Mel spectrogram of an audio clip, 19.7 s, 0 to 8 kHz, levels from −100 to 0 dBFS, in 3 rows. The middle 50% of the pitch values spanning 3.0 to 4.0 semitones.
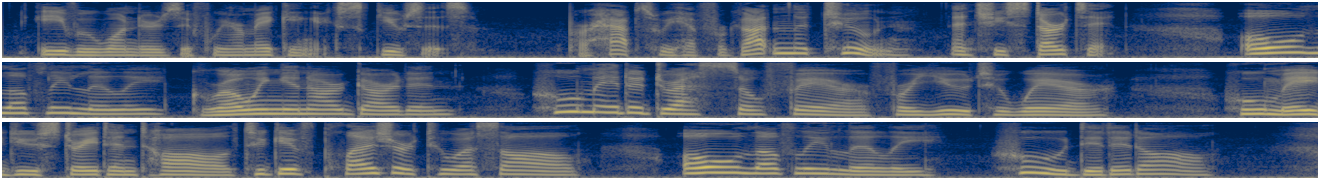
No: average, 4.7 semitones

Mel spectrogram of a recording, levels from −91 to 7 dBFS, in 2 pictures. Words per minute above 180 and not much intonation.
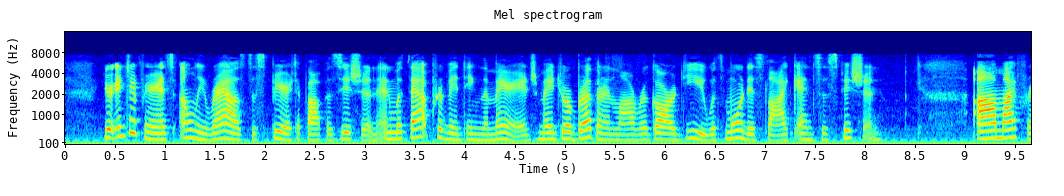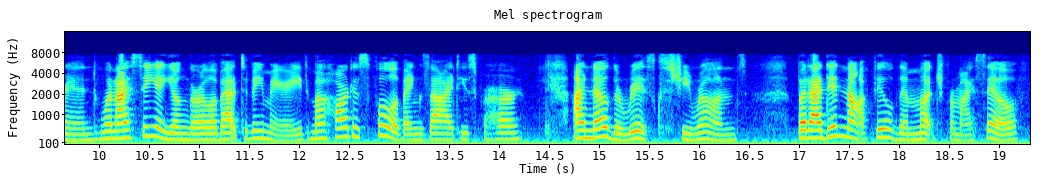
No: average, 190 wpm; average, 4.3 semitones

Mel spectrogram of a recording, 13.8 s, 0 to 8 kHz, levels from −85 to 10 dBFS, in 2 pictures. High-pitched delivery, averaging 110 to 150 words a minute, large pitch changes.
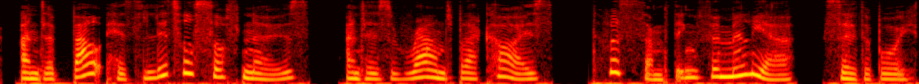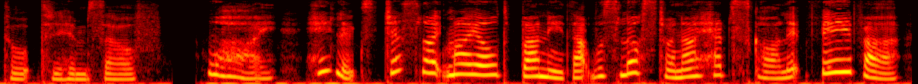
No: high, 240 Hz; average, 165 wpm; wide, 8.3 semitones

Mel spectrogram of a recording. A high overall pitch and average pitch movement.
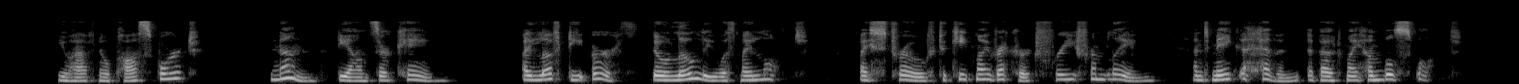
Yes: high, 200 Hz; average, 4.5 semitones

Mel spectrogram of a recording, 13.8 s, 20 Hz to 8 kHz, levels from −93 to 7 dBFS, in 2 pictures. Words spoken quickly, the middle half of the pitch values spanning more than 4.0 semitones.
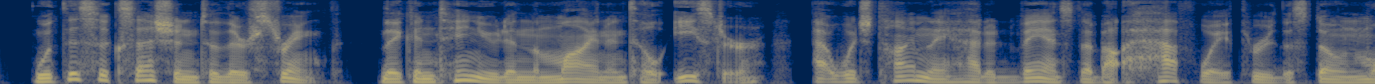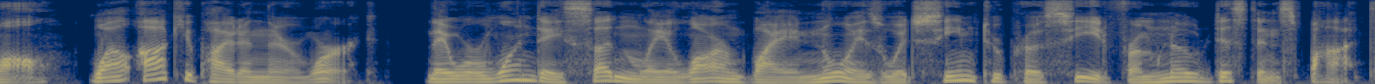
Yes: fast, 210 wpm; average, 5.0 semitones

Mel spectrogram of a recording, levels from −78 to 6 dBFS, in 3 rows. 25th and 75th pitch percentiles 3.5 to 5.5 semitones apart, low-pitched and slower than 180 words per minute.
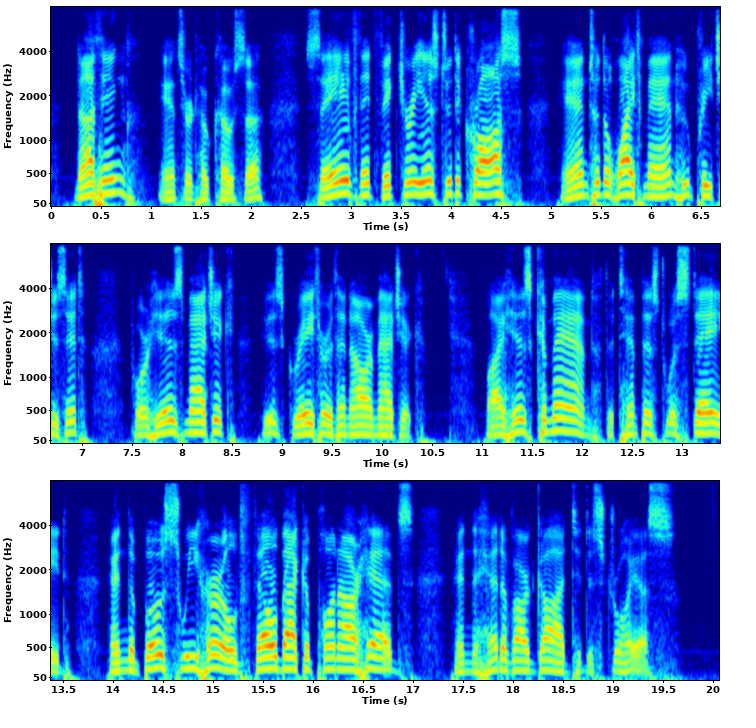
No: average, 4.4 semitones; medium, 155 Hz; average, 155 wpm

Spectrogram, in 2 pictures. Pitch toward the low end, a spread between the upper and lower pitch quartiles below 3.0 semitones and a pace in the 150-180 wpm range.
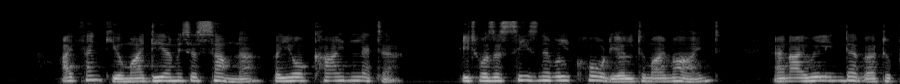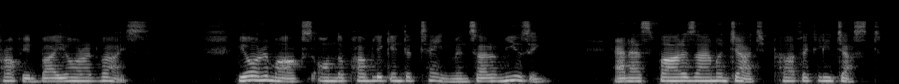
No: medium, 160 Hz; narrow, 2.4 semitones; average, 155 wpm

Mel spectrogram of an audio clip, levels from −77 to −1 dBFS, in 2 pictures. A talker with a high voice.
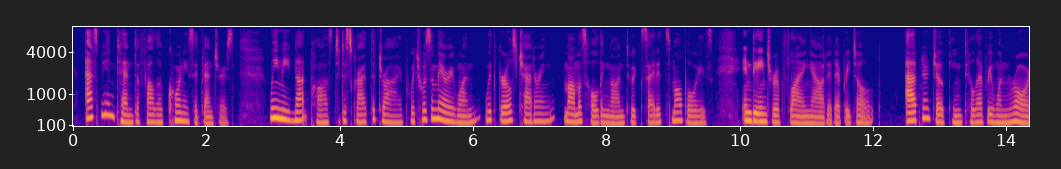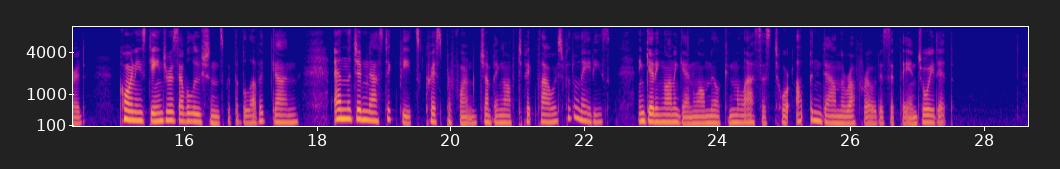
No: medium, 170 Hz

